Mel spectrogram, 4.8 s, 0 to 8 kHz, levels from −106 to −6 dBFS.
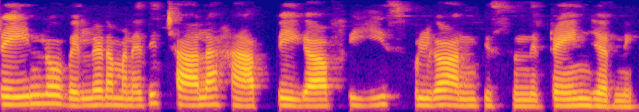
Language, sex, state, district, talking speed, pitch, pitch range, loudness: Telugu, female, Telangana, Nalgonda, 160 wpm, 185 Hz, 175-200 Hz, -18 LUFS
